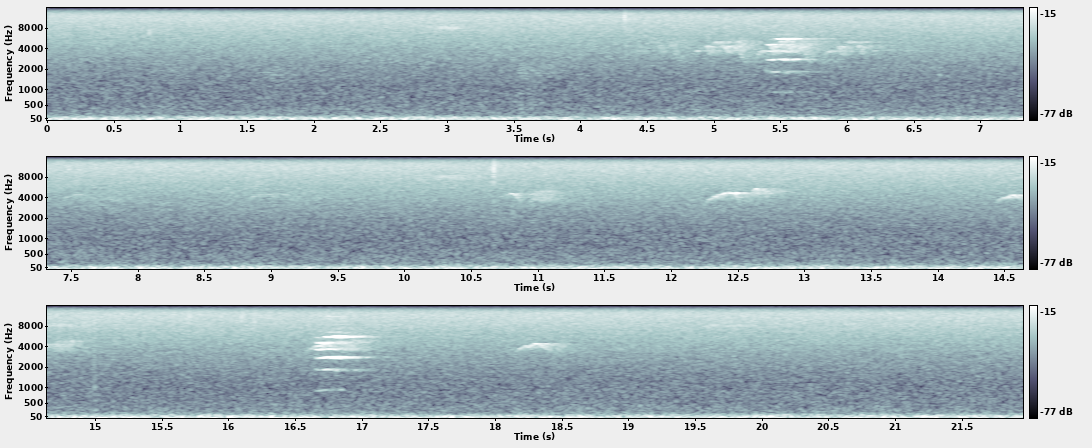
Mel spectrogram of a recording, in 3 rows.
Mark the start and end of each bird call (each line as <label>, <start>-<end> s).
Common Yellowthroat (Geothlypis trichas), 4.6-6.2 s
Blue Jay (Cyanocitta cristata), 5.1-5.9 s
Eastern Phoebe (Sayornis phoebe), 10.3-13.0 s
Eastern Phoebe (Sayornis phoebe), 14.0-19.0 s
Blue Jay (Cyanocitta cristata), 16.4-17.3 s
